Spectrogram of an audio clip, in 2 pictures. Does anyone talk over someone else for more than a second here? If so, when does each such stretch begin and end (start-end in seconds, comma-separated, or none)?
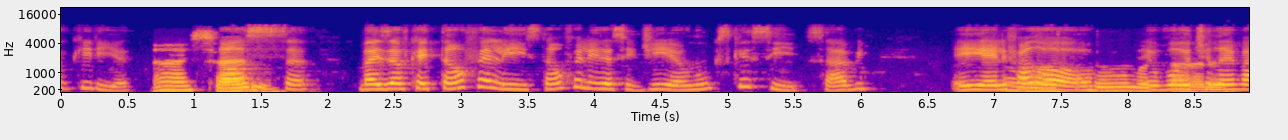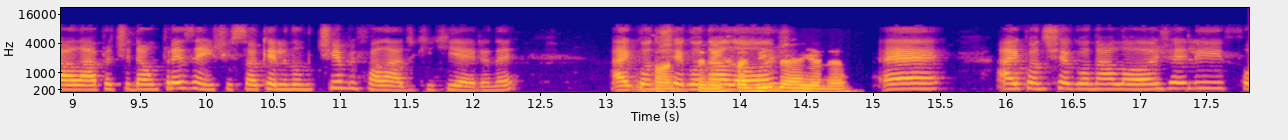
7.1-8.7, 13.2-14.5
